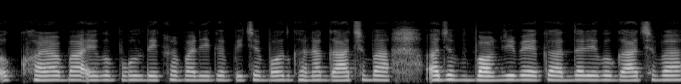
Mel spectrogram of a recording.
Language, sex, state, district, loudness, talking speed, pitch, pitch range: Bhojpuri, female, Uttar Pradesh, Ghazipur, -20 LUFS, 195 wpm, 200 Hz, 195-205 Hz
